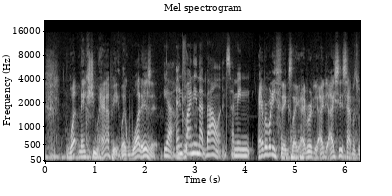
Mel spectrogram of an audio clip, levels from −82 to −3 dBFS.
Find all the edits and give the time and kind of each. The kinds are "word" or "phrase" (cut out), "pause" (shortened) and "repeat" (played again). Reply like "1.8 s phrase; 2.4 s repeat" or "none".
2.6 s word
